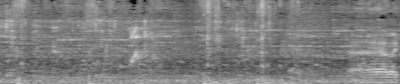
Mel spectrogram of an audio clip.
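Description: Arcade game-room din: electronic game music and jingles over background chatter, with a few sharp thumps and short rising electronic chirps. A man's voice starts near the end.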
